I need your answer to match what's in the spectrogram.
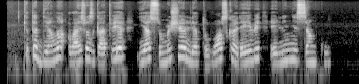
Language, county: Lithuanian, Telšiai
